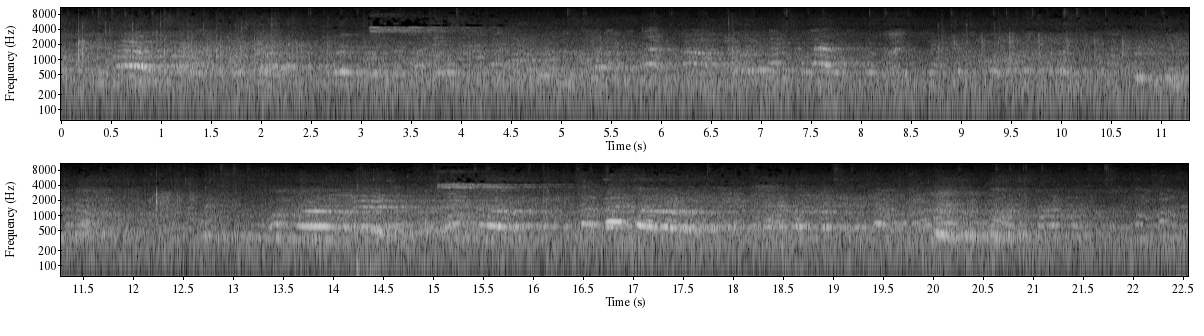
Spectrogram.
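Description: Several young men talk and call out in a large echoing hall.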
